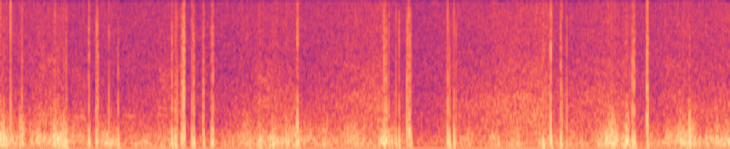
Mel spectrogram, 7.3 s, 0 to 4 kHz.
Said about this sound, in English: Hold on 1 second. I'm rustling my clothing. Let me just tuck stuff in and make this look a little bit more like a real suit.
